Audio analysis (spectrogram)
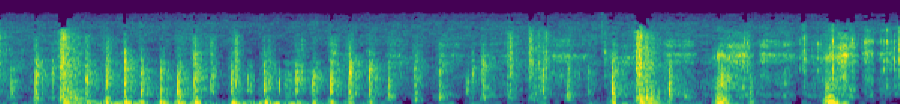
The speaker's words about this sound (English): Safe in my room. Now wait, I must lock the door. Locked and bolted.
